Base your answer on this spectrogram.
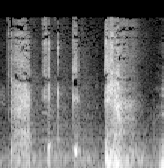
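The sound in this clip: A person sneezes: one loud, noisy burst that follows a few shorter breathy vocal sounds, with a little voice at the end.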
